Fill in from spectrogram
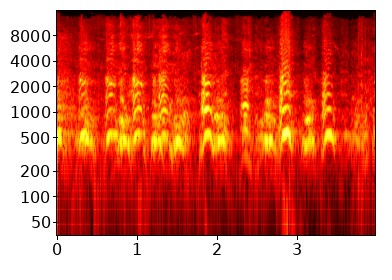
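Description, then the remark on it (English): Five dogs on a farm outside Clonmel bark excitedly and continuously at someone's arrival, their overlapping yaps and woofs coming in quick irregular bursts, loud, with no talking. “Unflappable in the midst of five dogs not happy about my arrival,”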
